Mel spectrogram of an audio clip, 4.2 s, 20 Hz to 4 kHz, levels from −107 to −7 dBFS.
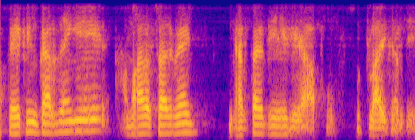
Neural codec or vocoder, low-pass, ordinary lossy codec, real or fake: vocoder, 22.05 kHz, 80 mel bands, HiFi-GAN; 3.6 kHz; none; fake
